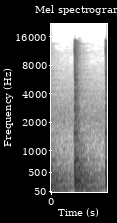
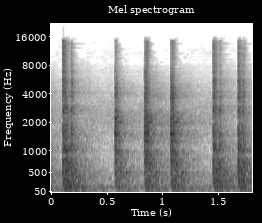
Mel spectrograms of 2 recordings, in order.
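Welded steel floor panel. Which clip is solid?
The second.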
